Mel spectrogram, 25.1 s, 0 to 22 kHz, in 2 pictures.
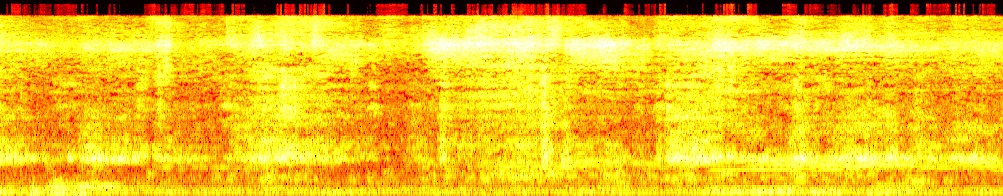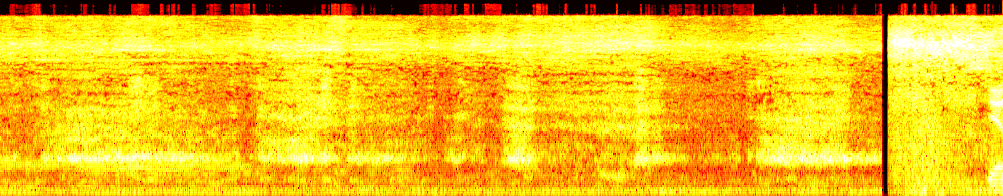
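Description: A pressure washer with an X-Jet nozzle rinses a standard 1% house wash mix off white vinyl house siding. The spray hisses steadily and loudly, swelling and easing as the jet moves, and a sharp change comes near the end.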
